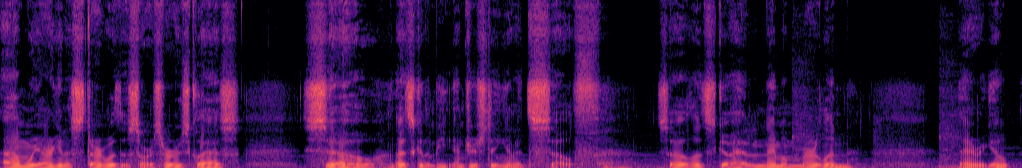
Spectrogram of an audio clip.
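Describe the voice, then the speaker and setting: Raspy, stuffed-up gamer guy. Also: fairly low pitch, flat delivery, moderate pace, darkish tone, soft background music. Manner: hesitant, many fillers. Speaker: let's play gamer. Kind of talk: casual commentary.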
